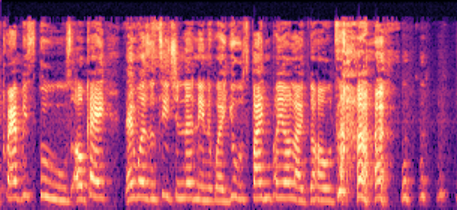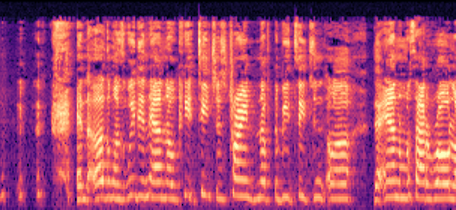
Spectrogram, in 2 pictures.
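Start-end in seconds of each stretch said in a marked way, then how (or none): 5.2-7.1 soft rising giggle; a quiet laugh that lifts at the end; real laugh. Real, not acted. Laughing about crappy schools to viewers, soft giggle.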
